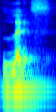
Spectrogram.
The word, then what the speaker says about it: lettuce: I know the spelling looks like it's let's use but it's not it's lettuce and since we're talking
